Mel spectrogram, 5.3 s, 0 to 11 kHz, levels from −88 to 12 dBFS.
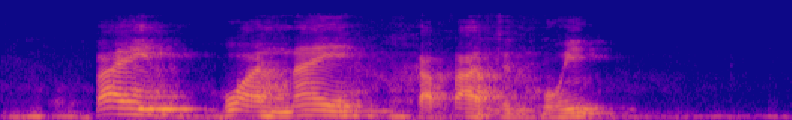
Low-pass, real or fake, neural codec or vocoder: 7.2 kHz; fake; codec, 16 kHz, 4 kbps, FunCodec, trained on Chinese and English, 50 frames a second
